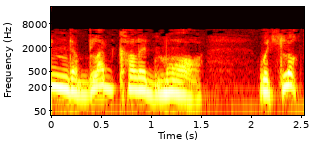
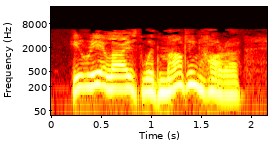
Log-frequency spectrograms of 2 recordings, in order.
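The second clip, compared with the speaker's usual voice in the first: plain reading voice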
